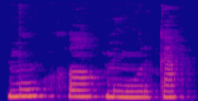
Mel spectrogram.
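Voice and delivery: "muchomůrka" said softly and slowly, counting syllables. Shown as a demonstration. Teacher counts syllables of "muchomůrka" softly for the kids. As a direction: count the beats quietly. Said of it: "Kolik to bylo slabik?".

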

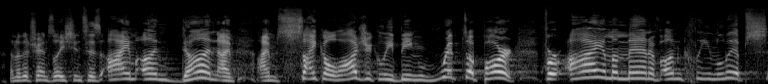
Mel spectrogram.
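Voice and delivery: high and loud, torn apart; Isaiah in anguish before the King; anguished cry. Acted. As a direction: cry out as if being ripped apart. Isaiah undone before God.

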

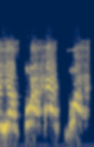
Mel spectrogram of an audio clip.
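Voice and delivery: high-pitched, defiant go-ahead; retold anger. Nurse telling her client to find someone else, irritated. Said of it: "I was so angry".

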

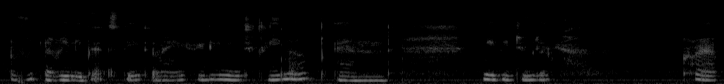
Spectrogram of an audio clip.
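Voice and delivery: hushed whisper. Real, not acted. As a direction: keep it down, whispered. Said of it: "I have to whisper".

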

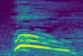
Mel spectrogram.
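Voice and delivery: high, loud whooping cheer; gleeful whoop. Real, not acted. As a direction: let out a joyful woo.

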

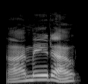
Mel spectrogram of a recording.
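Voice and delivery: high, loud, stretched-out drawl; yawning drawl. A narrator's reading. Clerk brushes off Tony's warning, drawling. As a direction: draw it out through a yawn. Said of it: "the clerk drawled and completed his yawn".

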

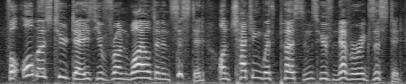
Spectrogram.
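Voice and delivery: high, indignant scolding; haughty, cross kangaroo complaint; snapping kangaroo. A narrator's reading. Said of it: "snapped the big kangaroo".

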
